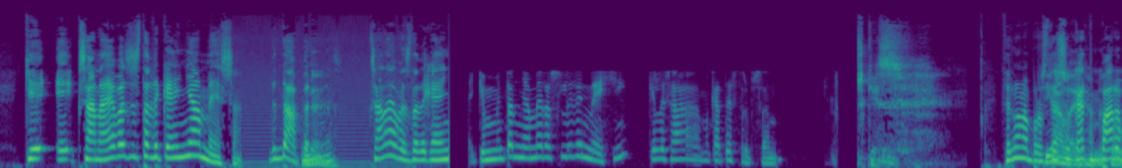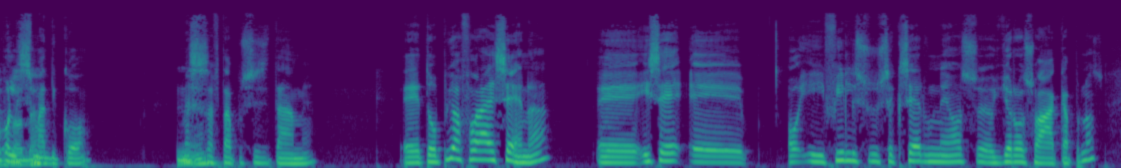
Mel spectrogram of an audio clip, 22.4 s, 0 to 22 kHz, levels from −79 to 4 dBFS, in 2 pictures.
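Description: From 2.32 to 4.15 s a raspy mains buzz built on 50 Hz harmonics sits roughly 20 dB under the speech, from switching spikes leaking into the signal path. At 4.49 s the sound drops out for 200 ms, then returns duller, slightly quieter and band-limited above 3.8 kHz until 8.58 s, likely an input switched to a poorer device.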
